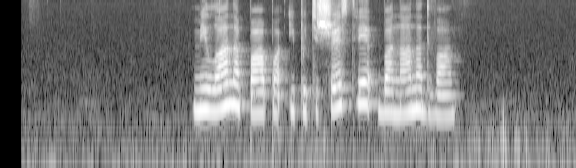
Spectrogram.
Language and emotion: Russian, neutral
